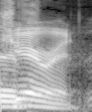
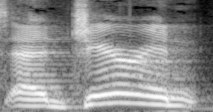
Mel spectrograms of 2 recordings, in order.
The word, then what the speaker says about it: Jaren: Jaren. – Yes, Jaren can be,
